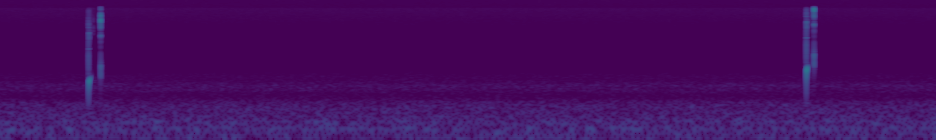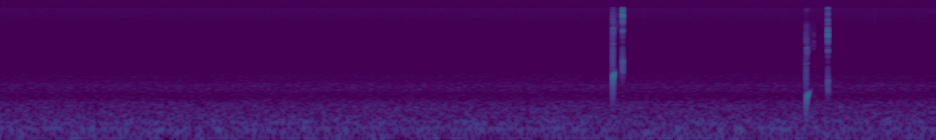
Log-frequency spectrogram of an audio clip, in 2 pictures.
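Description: A short electronic blip sounds now and then as game messages pop up.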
